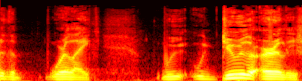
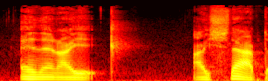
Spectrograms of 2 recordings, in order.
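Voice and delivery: usual speaking voice

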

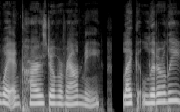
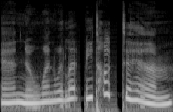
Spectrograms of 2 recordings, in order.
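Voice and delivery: put-on strange, weird whisper; 2 semitones higher than usual. Retelling a suspect's words to an investigator: imitating a weird whisper. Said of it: "In a weird whisper".

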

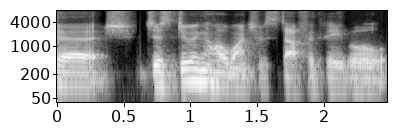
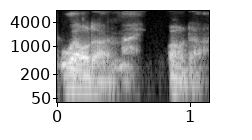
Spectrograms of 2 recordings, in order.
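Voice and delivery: mock gruff masculine voice. Retelling what a friend's dad said with a handshake: imitating a gruff, manly man. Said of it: "very manly and gruff".

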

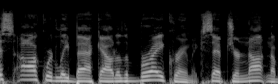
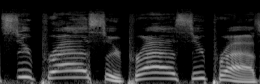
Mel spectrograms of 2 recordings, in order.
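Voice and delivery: bad put-on southern voice, much higher and slower; 9 semitones higher than usual. Speaker introducing the next item, doing a bad Gomer impression. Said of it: "I know that was a bad Gomer impression".

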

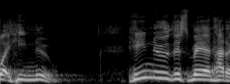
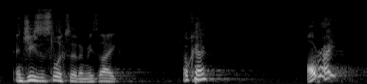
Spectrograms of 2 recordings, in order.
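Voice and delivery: ordinary talk, nothing marked

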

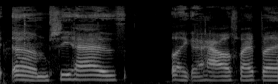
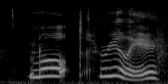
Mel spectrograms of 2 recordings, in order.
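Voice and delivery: put-on British accent, pitched up; 8 semitones higher than usual. Answering a question about music videos: British accent. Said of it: "What's up with the British accent?".

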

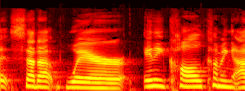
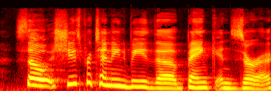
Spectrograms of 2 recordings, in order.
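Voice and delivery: ordinary talk, nothing marked

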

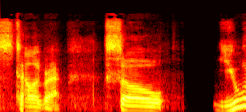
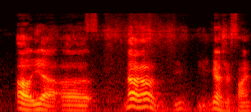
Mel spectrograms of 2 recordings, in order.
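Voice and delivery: barely audible, very soft and faint voice; 4 semitones higher, 24 dB quieter than usual. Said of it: "you're kinda quiet, buddy".

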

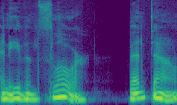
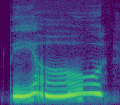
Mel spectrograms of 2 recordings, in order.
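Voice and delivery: high, drawn-out, whining voice; 9 semitones higher than usual. Narrator reads a child calling to her brother in the dark, whining. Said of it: "Daisy whined".

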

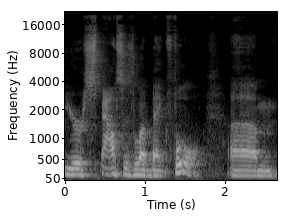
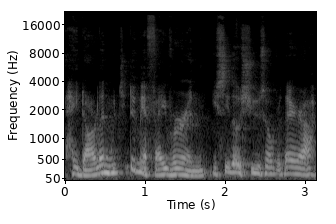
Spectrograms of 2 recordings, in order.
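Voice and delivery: sweet, gentle, soft tone, much quieter; 6 dB quieter than usual. Advising on how to come across better, speaker demonstrates a sweet, gentle request. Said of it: "you may have to come across going".

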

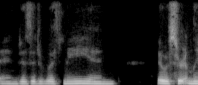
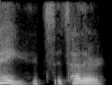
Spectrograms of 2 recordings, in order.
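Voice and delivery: mock breathless delivery. Retelling a phone call from Heather, imitating Heather out of breath. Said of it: "And she was out of breath".

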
